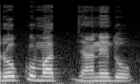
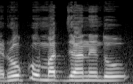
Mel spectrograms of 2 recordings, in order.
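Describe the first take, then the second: First: روکو مت as one unit, break, جانے دو; pause after مت. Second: Slight break after روکو, مت جانے دو run together; brief comma after روکو; pause after روکو. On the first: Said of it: "کے بعد کاما ڈال دیا جائے". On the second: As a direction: keep مت joined to جانے دو. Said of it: "ایک ہی جملہ ہے". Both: Shown as a demonstration.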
